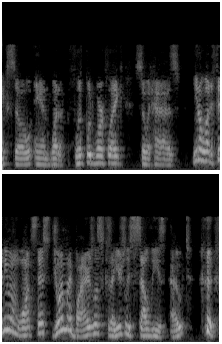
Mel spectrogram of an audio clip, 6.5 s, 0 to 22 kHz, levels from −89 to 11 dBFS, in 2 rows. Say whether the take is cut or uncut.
cut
